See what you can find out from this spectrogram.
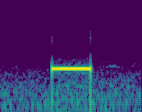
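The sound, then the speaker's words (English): A single steady electronic beep cueing the start of a German number exercise, a clean mid-pitched tone lasting under half a second, sounds loudly over faint background hiss, then cuts off abruptly. “Start when you hear the beep.”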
